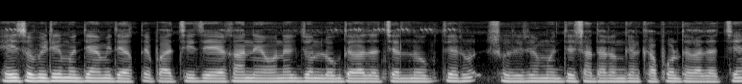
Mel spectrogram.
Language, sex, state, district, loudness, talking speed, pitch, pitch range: Bengali, male, Assam, Hailakandi, -17 LUFS, 160 wpm, 145 Hz, 140-150 Hz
